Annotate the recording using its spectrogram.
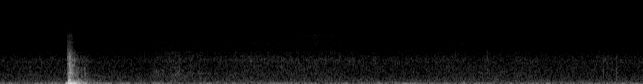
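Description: A heavy canvas tarp rustles and flaps as it is raised.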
